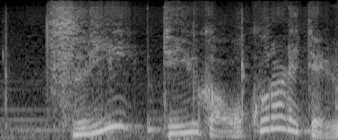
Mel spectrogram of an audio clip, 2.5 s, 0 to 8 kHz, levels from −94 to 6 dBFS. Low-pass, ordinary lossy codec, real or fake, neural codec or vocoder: 7.2 kHz; Opus, 16 kbps; real; none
